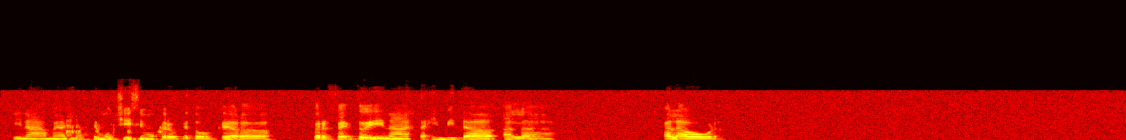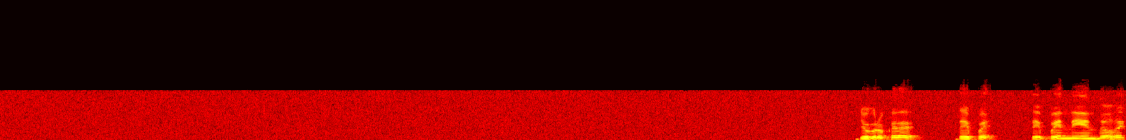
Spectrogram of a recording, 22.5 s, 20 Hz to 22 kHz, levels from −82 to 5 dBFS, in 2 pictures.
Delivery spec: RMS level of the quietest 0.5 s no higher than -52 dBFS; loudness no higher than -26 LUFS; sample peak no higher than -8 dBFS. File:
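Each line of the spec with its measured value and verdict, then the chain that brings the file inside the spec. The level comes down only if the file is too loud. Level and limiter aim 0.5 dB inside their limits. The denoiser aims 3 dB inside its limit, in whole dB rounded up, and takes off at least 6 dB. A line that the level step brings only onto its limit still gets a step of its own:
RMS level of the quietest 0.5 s -44 dBFS: fail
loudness -20.5 LUFS: fail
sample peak -5.5 dBFS: fail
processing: denoiser 6 dB, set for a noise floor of -44 dBFS; gain -6 dB

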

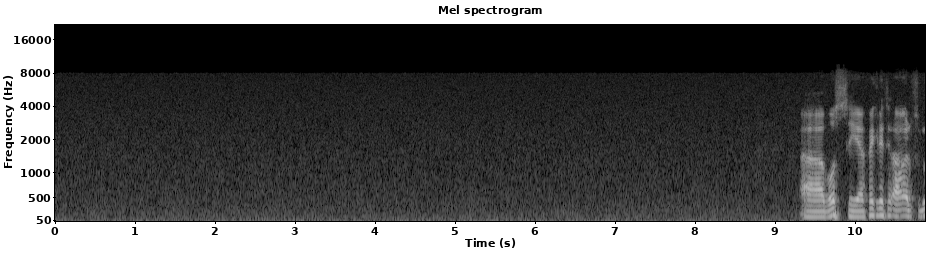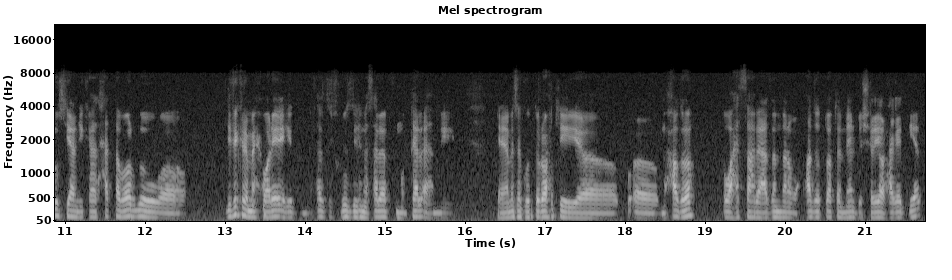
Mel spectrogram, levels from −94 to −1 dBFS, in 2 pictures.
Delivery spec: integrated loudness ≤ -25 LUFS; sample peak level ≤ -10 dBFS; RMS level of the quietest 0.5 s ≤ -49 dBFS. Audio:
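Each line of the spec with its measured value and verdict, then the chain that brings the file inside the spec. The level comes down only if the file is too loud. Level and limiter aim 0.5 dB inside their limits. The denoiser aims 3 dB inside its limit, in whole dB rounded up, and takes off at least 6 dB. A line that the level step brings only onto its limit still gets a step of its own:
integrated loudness -32.0 LUFS: OK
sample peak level -12.5 dBFS: OK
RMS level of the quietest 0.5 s -57 dBFS: OK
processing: none

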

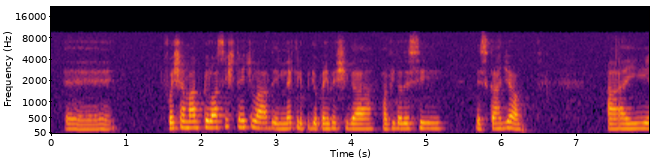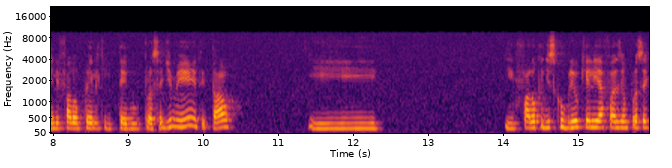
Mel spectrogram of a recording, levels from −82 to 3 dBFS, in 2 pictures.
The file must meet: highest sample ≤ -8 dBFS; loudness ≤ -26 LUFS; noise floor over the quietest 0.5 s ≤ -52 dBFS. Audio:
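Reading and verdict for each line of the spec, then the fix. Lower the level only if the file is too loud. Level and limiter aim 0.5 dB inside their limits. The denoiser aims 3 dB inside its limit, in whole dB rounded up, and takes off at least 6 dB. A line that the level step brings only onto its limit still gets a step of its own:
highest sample -3.5 dBFS: fail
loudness -18.0 LUFS: fail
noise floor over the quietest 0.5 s -46 dBFS: fail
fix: gain -8.5 dB

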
